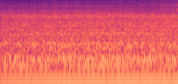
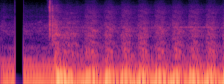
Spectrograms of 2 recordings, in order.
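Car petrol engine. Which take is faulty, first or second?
second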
